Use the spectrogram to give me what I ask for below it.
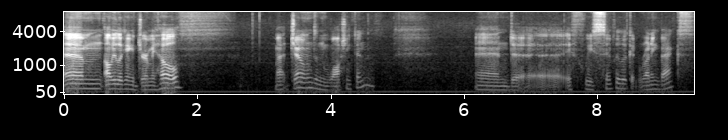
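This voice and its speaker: Speaking at a fairly slow pace with long, frequent pauses, a man has a bright, sharp tone, a medium pitch with ordinary variation, and big swings in loudness. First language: French. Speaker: fantasy sports player, English teacher. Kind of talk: live commentary of own draft. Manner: hesitant, many fillers.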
